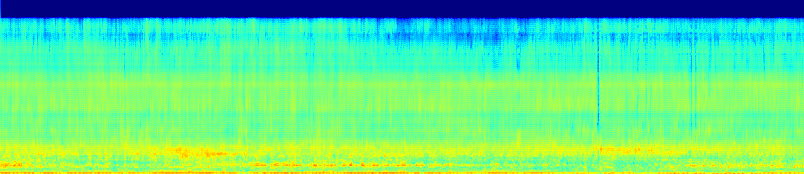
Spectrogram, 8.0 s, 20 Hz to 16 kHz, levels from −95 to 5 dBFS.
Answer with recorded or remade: remade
